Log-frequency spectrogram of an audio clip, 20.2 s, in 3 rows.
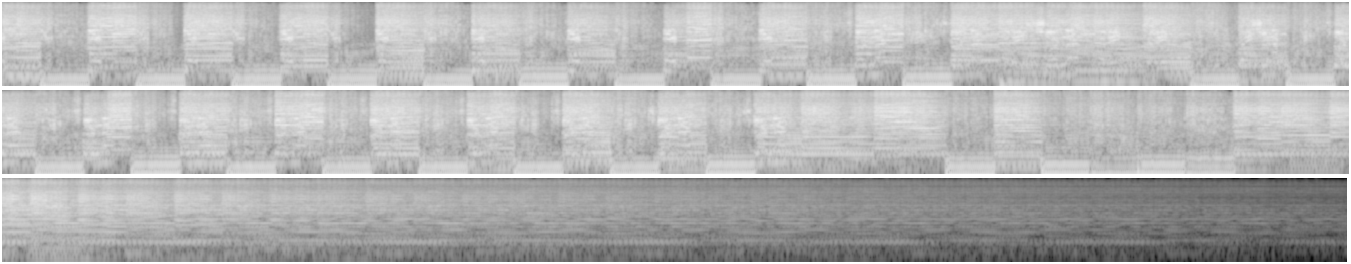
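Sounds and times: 
slowed funk music: 0.0 - 14.2.

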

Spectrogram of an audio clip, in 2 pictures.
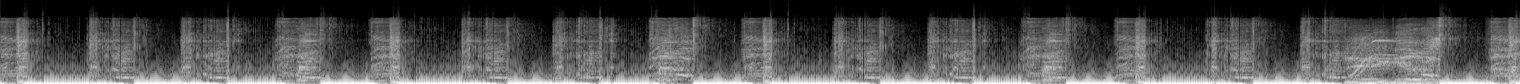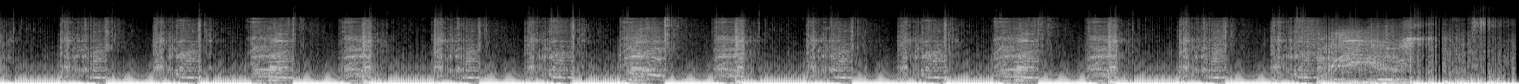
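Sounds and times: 
slow montagem funk music with superbass and reverb: 0.0 - 30.3.

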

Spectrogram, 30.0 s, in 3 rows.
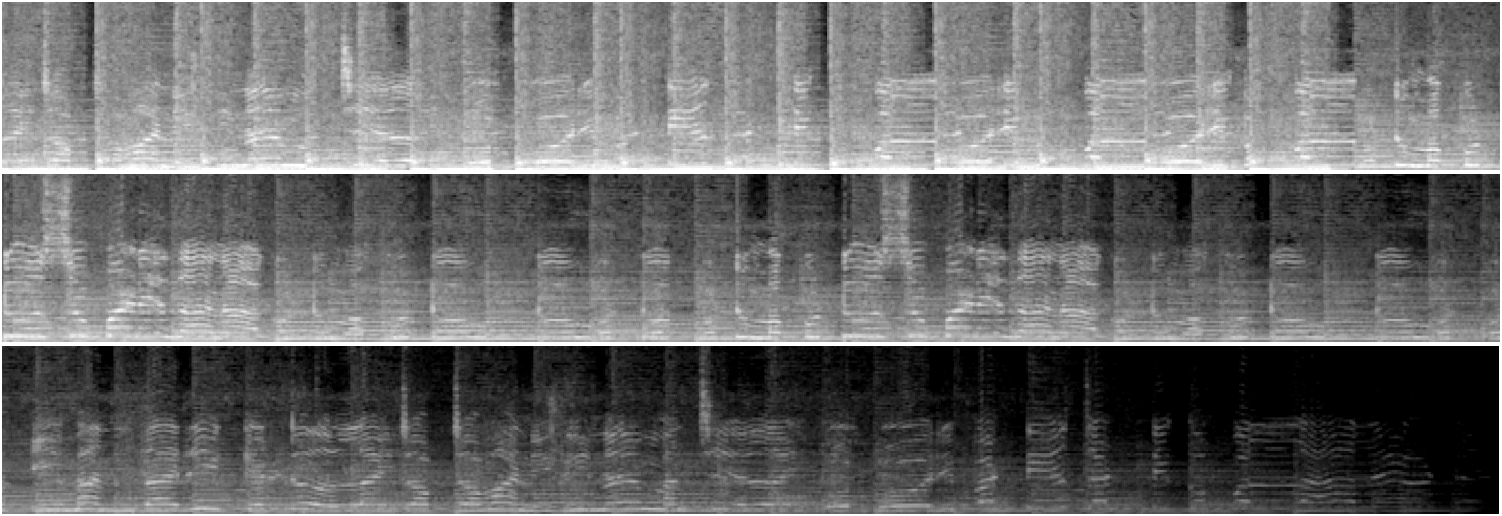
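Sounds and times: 
slowed funk music: 0.0 - 21.3.

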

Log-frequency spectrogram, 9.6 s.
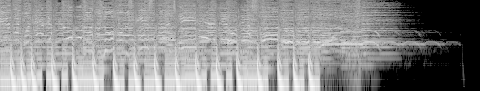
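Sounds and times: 
sped up beat: 0.0 - 6.4.

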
